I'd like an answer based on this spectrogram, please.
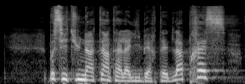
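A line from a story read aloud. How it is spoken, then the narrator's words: Angry shouting paparazzo. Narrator (French): vociféra celui qui prouvait ainsi sa véritable nature de paparazzi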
